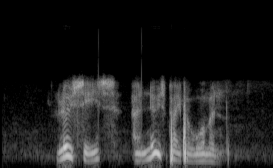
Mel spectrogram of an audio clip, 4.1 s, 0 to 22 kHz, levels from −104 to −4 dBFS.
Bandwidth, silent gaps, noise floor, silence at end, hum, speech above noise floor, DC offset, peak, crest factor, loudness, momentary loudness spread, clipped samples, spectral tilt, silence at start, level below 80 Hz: 4.3 kHz; none; -77 dBFS; 0.65 s; none; 41 dB; under 0.1%; -16 dBFS; 24 dB; -37 LUFS; 14 LU; under 0.1%; -8.5 dB/octave; 0.85 s; -78 dBFS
